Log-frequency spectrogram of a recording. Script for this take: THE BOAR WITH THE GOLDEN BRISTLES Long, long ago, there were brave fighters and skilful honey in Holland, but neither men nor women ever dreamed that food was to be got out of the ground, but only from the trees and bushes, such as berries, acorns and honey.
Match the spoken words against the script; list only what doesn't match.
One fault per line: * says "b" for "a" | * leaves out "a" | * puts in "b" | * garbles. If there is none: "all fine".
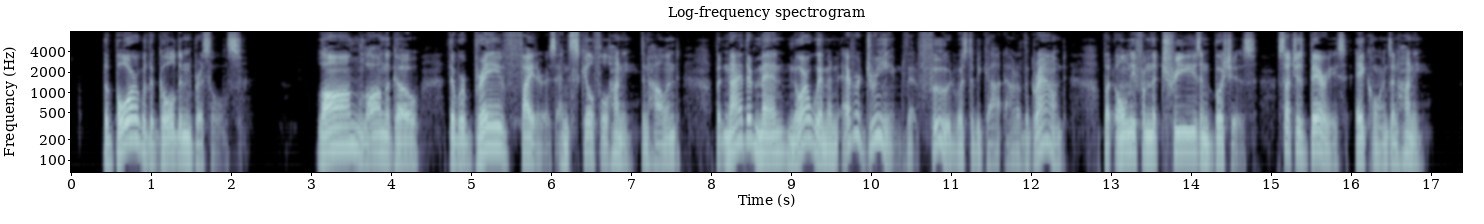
all fine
